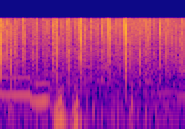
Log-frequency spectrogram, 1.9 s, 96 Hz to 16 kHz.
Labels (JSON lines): {"label": "biophony, cascading saw", "recorder": "SoundTrap 600 or HydroMoth"}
